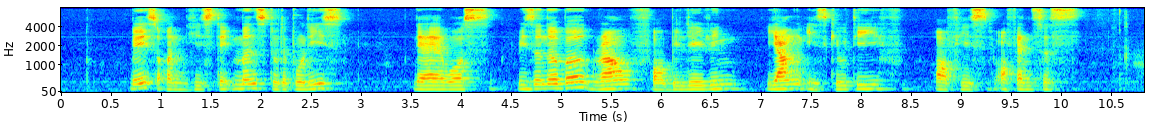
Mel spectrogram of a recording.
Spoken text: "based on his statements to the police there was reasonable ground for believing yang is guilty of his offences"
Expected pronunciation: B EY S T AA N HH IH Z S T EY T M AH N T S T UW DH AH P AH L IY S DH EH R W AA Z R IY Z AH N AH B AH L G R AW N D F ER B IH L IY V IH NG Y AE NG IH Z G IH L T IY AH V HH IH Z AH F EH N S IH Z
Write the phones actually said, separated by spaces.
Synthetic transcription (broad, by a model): B EY S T AA N HH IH S T EY T M AH N T S T UW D AH P AH L IY S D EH W AA S R IY Z AH N AH B AH L G R AW N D F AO B IH L IY V IH NG Y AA NG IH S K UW T IY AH F HH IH S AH F EH N S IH S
